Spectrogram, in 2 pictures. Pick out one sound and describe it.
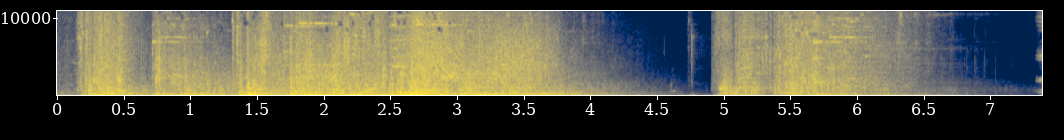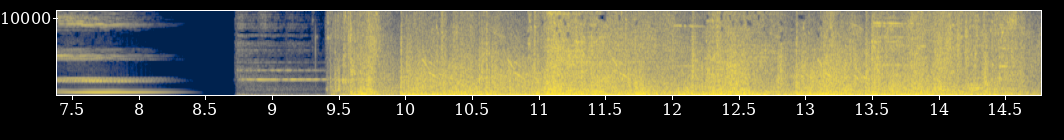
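Magic spells and weapon blows clash in a video game battle.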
